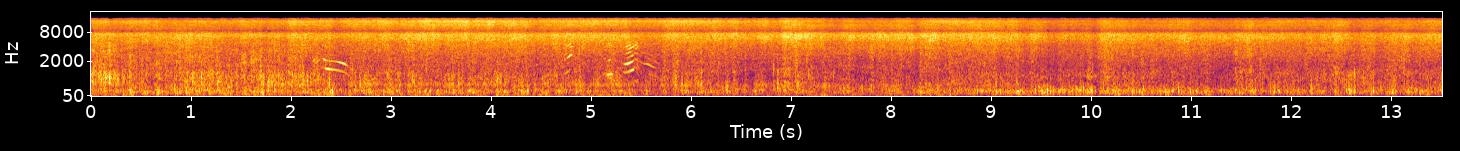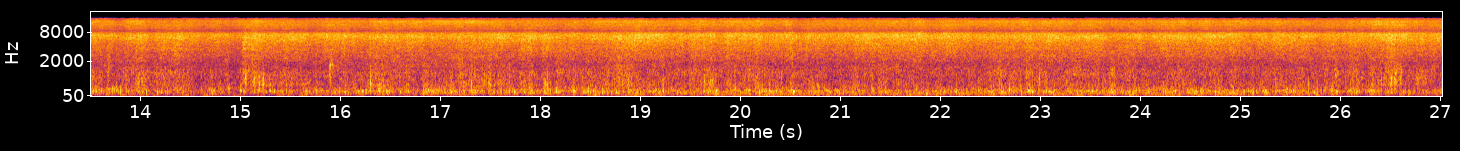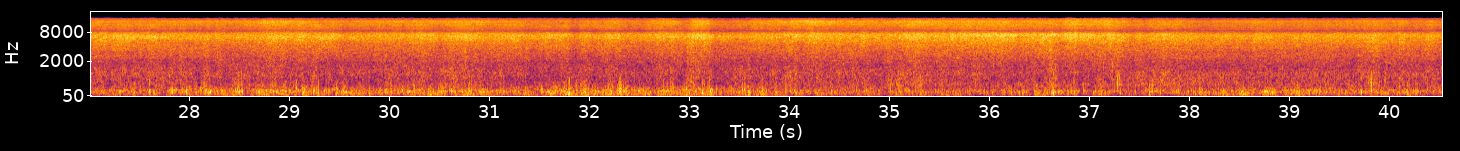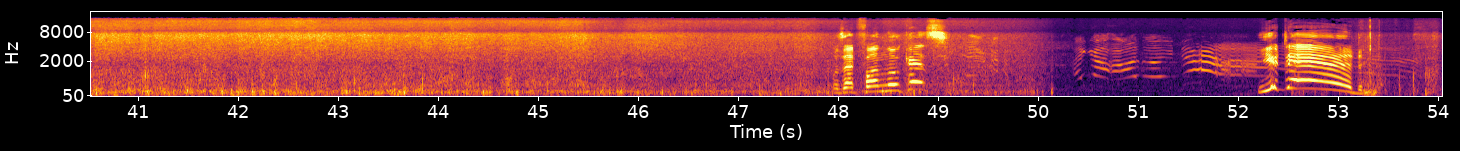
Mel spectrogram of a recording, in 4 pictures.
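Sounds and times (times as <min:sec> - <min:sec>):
wind buffeting the microphone: 0:00.0 - 0:50.3, 0:52.2 - 0:54.0.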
